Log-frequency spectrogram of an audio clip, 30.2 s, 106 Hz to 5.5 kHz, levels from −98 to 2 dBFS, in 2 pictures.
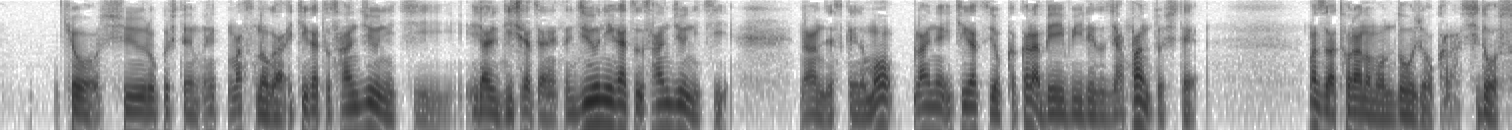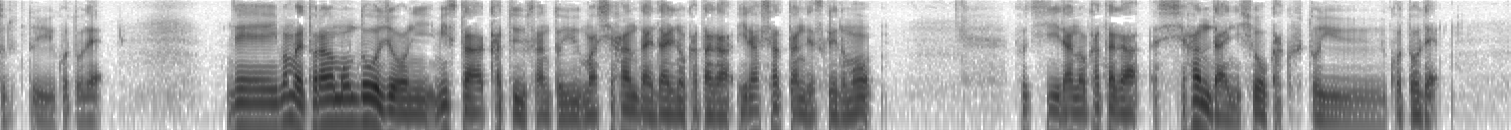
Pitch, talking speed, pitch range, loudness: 95 Hz, 265 characters per minute, 85-105 Hz, -24 LUFS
